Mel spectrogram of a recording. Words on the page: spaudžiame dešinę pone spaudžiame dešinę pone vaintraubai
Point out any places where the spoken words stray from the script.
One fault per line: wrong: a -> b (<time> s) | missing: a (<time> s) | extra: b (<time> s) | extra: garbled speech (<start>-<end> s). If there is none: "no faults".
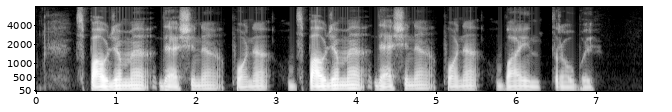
no faults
